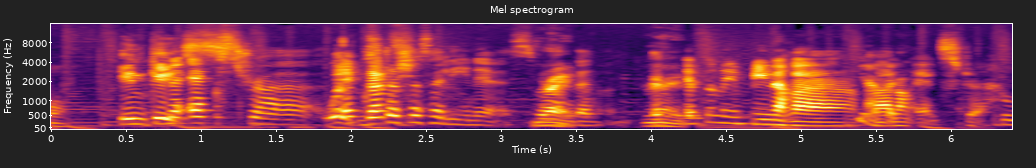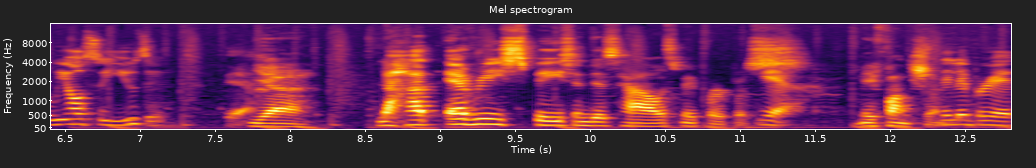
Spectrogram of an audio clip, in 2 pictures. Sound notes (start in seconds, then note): none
